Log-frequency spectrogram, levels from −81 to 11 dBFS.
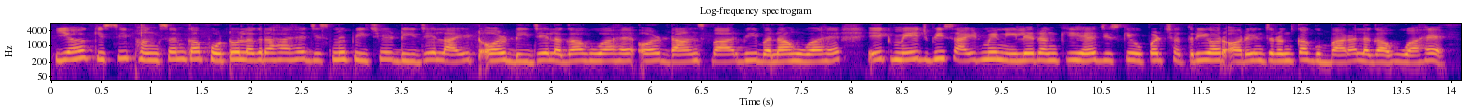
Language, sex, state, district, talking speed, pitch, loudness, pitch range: Hindi, female, Bihar, West Champaran, 185 wpm, 235 Hz, -14 LUFS, 225-255 Hz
